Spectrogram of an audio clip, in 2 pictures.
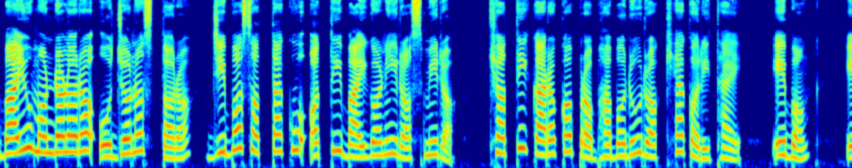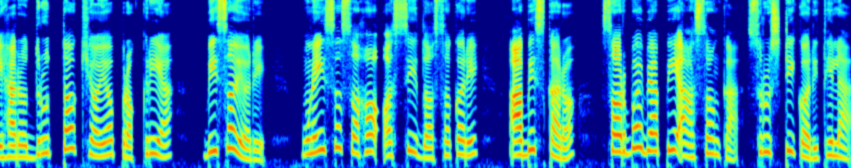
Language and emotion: Odia, neutral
